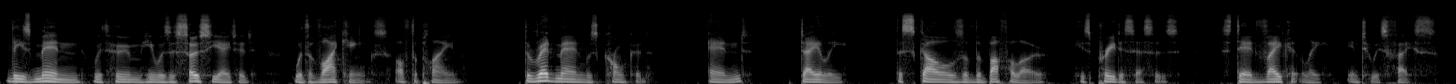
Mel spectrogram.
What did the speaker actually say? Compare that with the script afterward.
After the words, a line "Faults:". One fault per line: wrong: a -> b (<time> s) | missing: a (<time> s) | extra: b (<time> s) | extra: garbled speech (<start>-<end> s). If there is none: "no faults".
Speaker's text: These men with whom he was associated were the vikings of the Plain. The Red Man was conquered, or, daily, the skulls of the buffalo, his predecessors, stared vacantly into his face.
These men with whom he was associated were the vikings of the Plain. The Red Man was conquered, and, daily, the skulls of the buffalo, his predecessors, stared vacantly into his face.
Faults:
wrong: or -> and (7.1 s)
